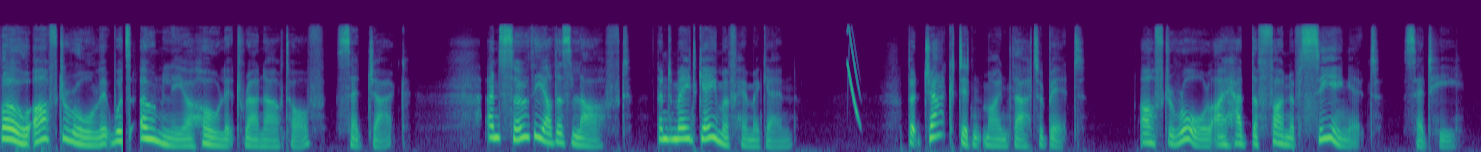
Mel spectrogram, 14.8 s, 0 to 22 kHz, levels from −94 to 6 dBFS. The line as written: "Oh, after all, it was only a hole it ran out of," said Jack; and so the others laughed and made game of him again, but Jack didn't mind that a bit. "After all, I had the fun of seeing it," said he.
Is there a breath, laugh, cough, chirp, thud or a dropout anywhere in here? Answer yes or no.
yes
